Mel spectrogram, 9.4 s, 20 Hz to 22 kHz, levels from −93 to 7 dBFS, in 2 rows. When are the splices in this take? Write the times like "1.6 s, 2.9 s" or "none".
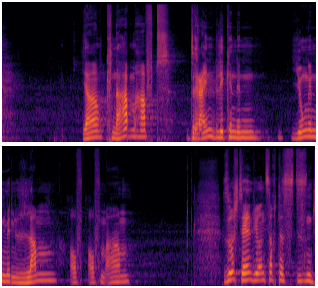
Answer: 4.9 s, 5.9 s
